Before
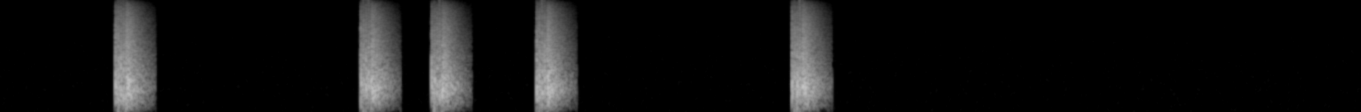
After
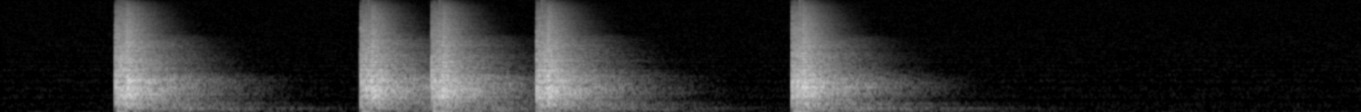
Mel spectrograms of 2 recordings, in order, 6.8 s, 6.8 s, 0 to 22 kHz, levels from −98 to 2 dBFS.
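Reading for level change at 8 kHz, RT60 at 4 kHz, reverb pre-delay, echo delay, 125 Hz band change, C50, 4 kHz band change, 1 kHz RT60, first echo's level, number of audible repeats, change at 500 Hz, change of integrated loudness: +6.0 dB, 0.55 s, 4 ms, none, +6.0 dB, 10.0 dB, +6.5 dB, 0.75 s, none, none, +7.0 dB, +6.0 dB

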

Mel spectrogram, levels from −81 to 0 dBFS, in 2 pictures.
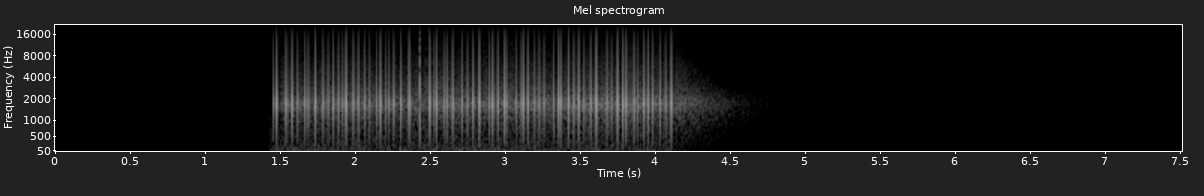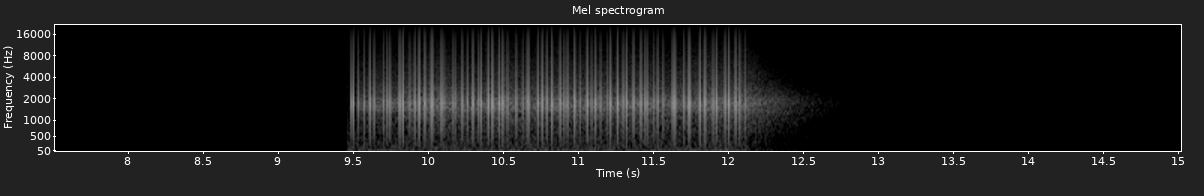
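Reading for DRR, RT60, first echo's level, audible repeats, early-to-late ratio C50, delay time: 11.0 dB, 1.5 s, none, none, 11.5 dB, none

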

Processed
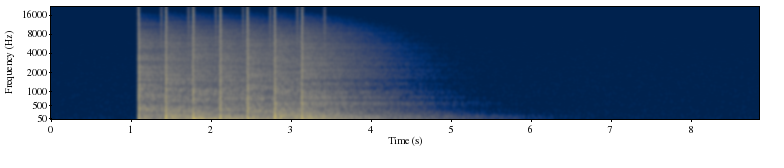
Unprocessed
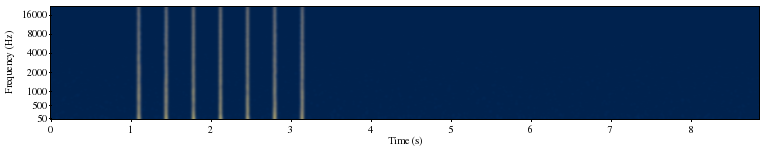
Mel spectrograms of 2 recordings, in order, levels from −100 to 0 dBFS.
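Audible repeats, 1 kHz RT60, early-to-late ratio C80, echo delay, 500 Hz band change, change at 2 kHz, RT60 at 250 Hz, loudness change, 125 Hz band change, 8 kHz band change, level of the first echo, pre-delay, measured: 1, 2.4 s, 5.5 dB, 0.282 s, +1.5 dB, +1.5 dB, 2.8 s, +1.0 dB, +2.0 dB, +0.5 dB, -18.0 dB, 16 ms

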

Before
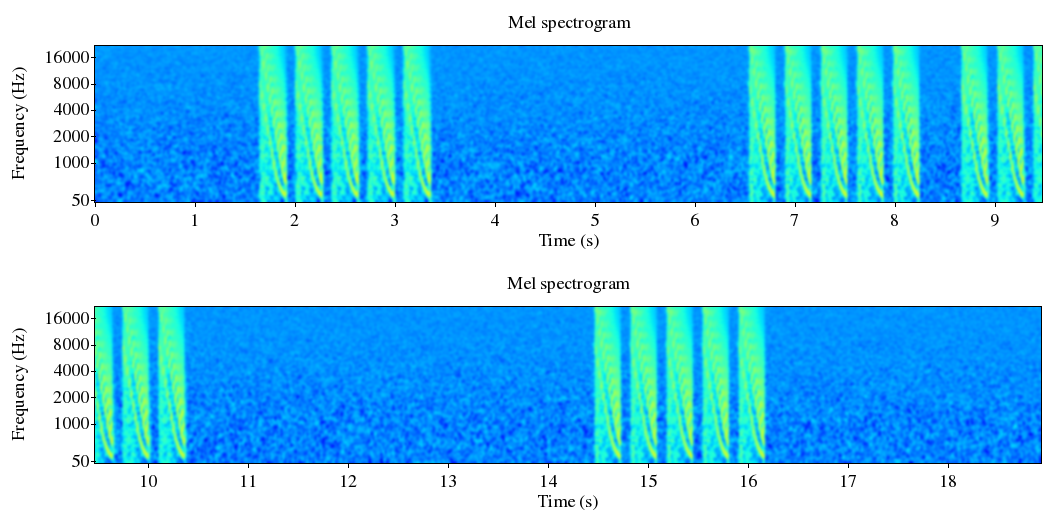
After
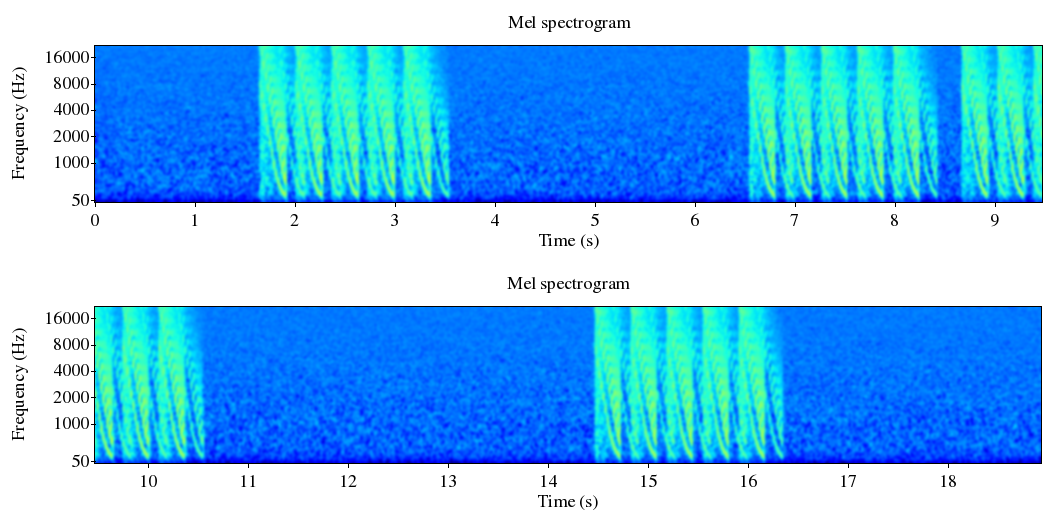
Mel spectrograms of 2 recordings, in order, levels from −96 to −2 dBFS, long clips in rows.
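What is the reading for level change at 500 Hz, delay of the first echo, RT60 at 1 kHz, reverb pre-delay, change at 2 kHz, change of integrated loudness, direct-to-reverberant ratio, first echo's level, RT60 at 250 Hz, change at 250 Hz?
-3.0 dB, 0.183 s, none, none, -2.5 dB, -3.0 dB, none, -9.5 dB, none, -5.0 dB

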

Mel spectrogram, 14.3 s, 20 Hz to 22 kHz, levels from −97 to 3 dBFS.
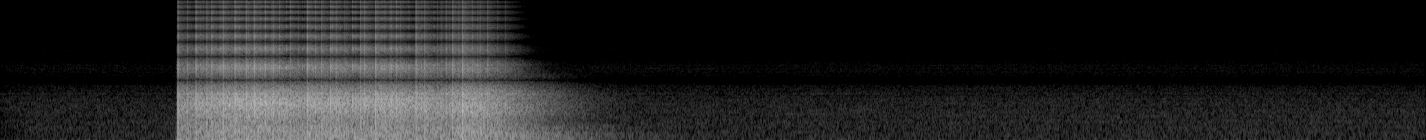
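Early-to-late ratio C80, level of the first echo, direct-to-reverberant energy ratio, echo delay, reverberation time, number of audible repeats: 0.0 dB, -7.5 dB, -6.0 dB, 0.251 s, 1.7 s, 1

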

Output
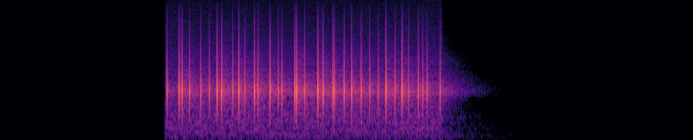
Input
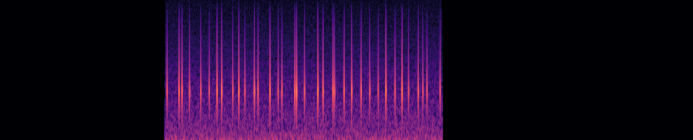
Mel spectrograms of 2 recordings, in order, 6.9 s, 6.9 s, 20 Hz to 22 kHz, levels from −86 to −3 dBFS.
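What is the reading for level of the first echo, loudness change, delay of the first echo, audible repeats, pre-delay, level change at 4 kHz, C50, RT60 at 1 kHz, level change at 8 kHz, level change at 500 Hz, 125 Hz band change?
none, 0.0 dB, none, none, 4 ms, +0.5 dB, 12.5 dB, 0.95 s, +0.5 dB, -1.5 dB, under -10 dB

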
